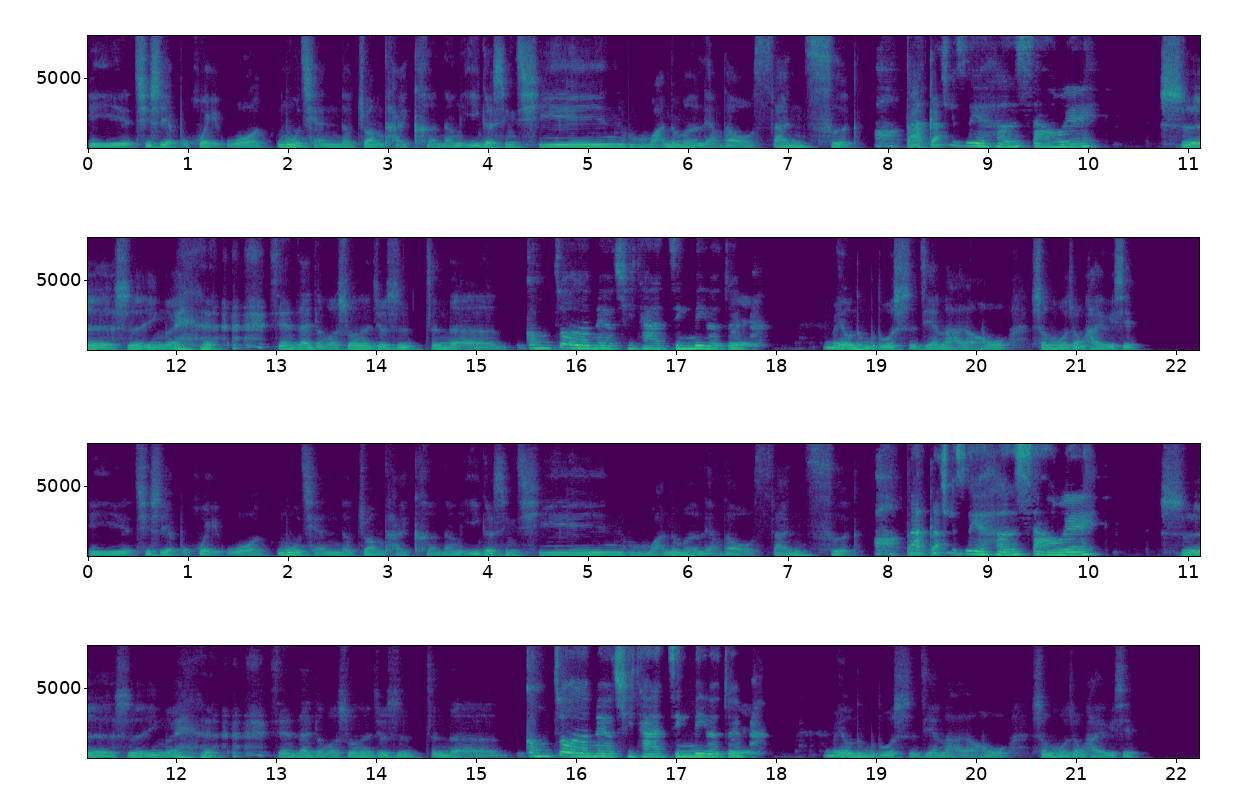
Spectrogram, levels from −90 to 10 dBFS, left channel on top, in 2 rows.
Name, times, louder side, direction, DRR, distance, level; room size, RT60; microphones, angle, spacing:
voice 1, 0.0-7.6 8.2-8.5 10.7-15.5 15.9-16.1 17.5-17.8 18.5-21.6, left 2 dB, 30° left, 0.5 m, -32 dB
voice 2, 7.9-10.1 15.5-17.7, right 2 dB, 60° right, 0.6 m, -28 dB
3.8 x 3.6 x 3.4 m
head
